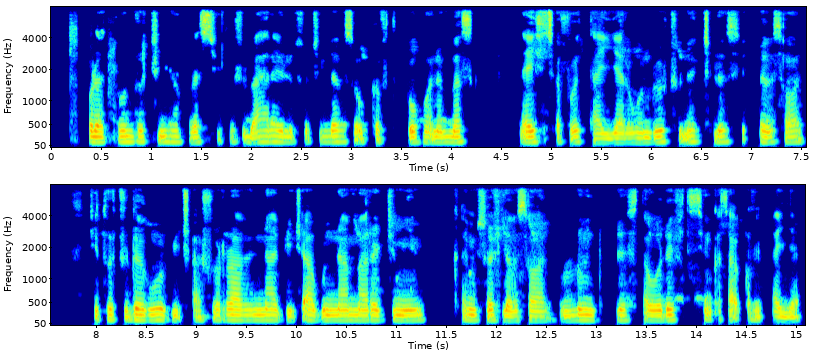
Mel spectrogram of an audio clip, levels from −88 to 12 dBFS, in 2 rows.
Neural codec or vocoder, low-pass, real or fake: none; 7.2 kHz; real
